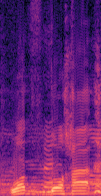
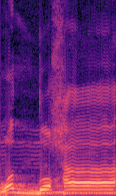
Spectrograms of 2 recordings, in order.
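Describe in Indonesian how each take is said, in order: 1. Vokal panjangnya condong ke bunyi 'e'. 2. Vokal panjangnya berbunyi 'a' terbuka.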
